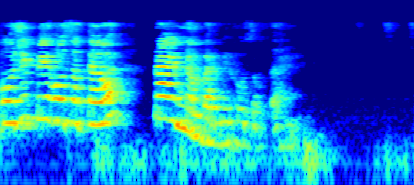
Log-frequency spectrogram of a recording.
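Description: A woman speaks calmly and clearly into a nearby microphone.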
